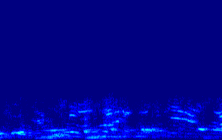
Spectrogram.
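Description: Faint, distant human voices.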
